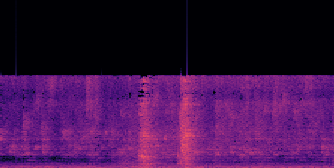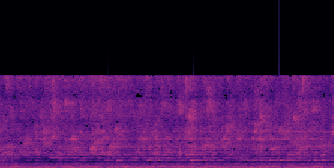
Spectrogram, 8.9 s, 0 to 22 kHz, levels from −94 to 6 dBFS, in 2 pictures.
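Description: A recording of sounds with a regular click or pop roughly every 1.14 s, running from about 0.2 s to 8.16 s. Those are clock drift buffer slips, likely from two devices on separate clocks disagreeing by around a thousand parts per million, so a few dozen samples get dropped or repeated each time.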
